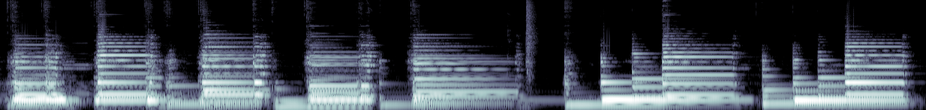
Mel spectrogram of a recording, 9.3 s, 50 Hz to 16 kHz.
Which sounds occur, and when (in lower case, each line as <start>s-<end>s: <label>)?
0.0s-9.2s: music
5.0s-5.1s: tick
5.2s-5.3s: tick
